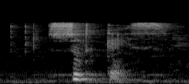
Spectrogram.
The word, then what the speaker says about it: suitcase: Check that the I is silent. Suitcase.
